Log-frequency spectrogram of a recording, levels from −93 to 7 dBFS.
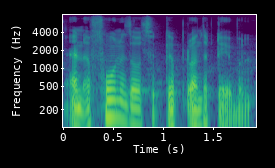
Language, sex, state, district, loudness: English, male, Karnataka, Bangalore, -19 LUFS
